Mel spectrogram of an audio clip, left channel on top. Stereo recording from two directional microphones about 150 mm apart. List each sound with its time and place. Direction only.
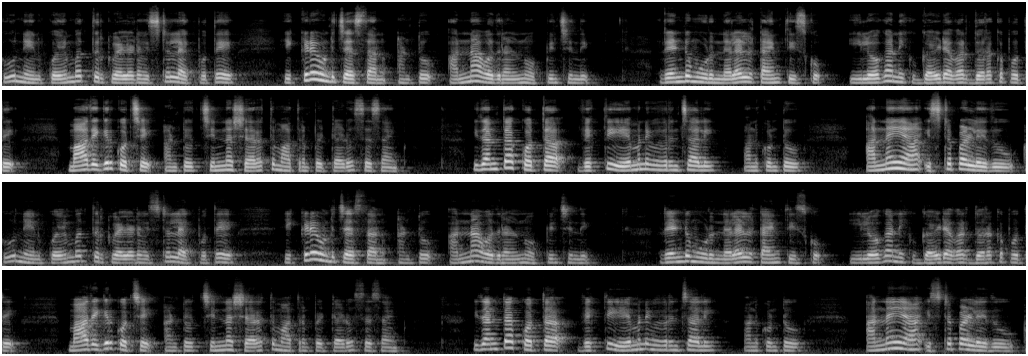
0.0 s a woman's voice: 35° left (ahead or behind)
